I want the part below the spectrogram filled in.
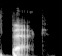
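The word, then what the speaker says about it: Bäck: And by the way, it's Back. Don't be fooled by the spelling. It's not Back. It's Back. Even though it's spelled Back. Hope that makes sense.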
